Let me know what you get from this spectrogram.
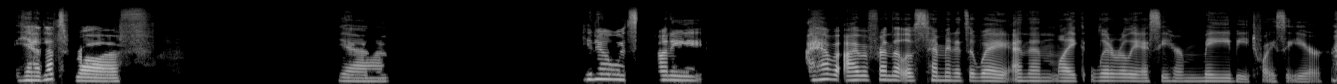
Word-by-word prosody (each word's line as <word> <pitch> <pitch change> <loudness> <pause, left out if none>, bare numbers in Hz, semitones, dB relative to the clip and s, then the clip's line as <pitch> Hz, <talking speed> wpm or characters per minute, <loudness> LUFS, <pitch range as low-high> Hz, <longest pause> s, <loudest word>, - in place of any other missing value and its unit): Yeah, 190 +1 +4
that's 235 +3 +3
rough. 155 -3 +2 1.8
Yeah. 150 -2 -2 2.0
You 230 +1 -3
know 240 0 +3
what's 220 -2 +3 0.2
funny? 200 -3 +3 1.1
I - - +6
have 230 +1 +4
I - - +5
have 205 - +3
a 205 - -1
friend 210 0 0
that 195 - +3
lives 180 -1 +2
10 195 -2 -1
minutes 180 -2 -3
away 165 -3 +1
and 165 - 0
then, 160 -1 -5
like, 155 -1 -1
literally 165 -2 -2
I - - -2
see 155 0 -1
her 150 -1 -7
maybe 150 -3 -5
twice - - -6
a - - -9
year, 65 0 -7
165 Hz, 135 wpm, -25 LUFS, 150-195 Hz, 2.0 s, I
